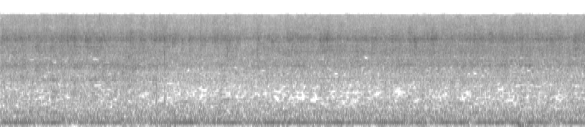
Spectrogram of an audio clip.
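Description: Pancake batter sizzling on a hot griddle, a steady hiss with a faint low hum beneath.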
